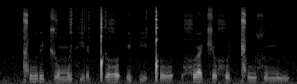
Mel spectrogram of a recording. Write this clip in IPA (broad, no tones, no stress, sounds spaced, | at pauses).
ǁ u ɾ ɨ t͡ʃ o m o fʲ e ɾ ɐ ǃ i ʁʷ ɨ ʔ e pʲ e ǃ o | χʷ a t͡ʃ ɐ χʷ e ǁ u sʷ e m ɨ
